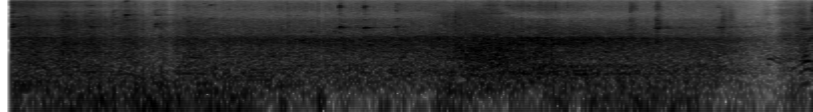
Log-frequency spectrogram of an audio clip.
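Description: Street ambience: steady road traffic noise with a heavy low rumble, dipping briefly near the end.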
